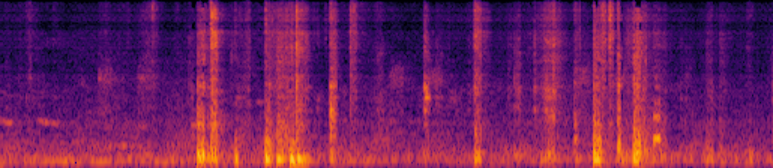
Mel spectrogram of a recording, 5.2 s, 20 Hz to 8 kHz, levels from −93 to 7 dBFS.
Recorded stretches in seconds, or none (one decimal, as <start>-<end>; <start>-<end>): none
